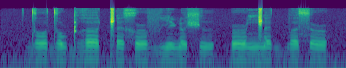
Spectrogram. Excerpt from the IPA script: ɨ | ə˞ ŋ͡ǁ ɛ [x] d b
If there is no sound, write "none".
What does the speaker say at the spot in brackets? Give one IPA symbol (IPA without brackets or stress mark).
none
